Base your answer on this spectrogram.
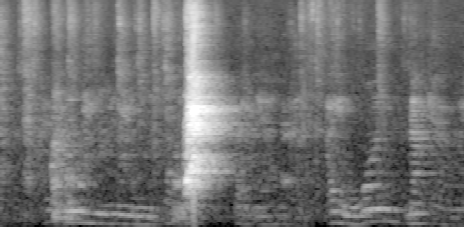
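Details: West Highland White Terrier at home, watching chipmunks in a movie, lets out one sharp, loud bark. High, chattering film voices play before and after it.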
